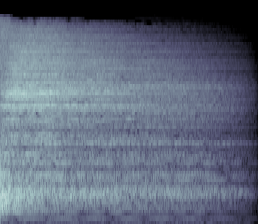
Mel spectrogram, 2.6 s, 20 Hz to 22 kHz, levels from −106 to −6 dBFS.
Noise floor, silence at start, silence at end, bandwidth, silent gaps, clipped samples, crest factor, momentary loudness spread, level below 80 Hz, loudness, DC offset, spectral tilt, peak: -49 dBFS; 0 s; 0.2 s; 16 kHz; none; under 0.1%; 18 dB; 20 LU; -72 dBFS; -24 LUFS; under 0.1%; 1.5 dB/octave; -12 dBFS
